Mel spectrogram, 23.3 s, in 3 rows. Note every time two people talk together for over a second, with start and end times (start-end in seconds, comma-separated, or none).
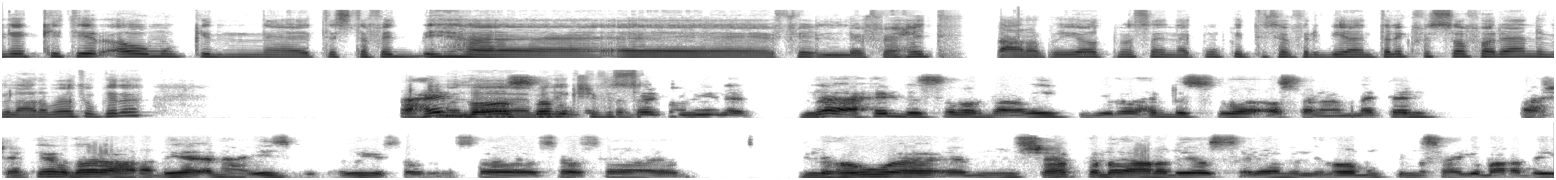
9.9-11.2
